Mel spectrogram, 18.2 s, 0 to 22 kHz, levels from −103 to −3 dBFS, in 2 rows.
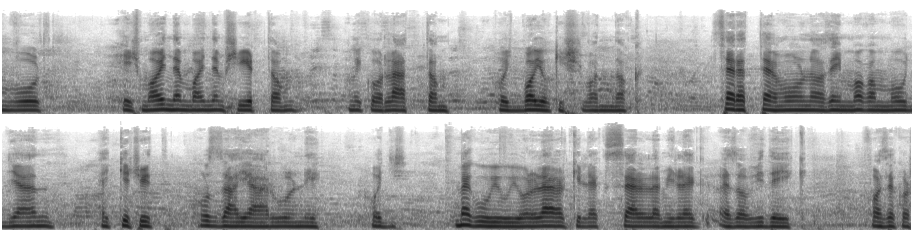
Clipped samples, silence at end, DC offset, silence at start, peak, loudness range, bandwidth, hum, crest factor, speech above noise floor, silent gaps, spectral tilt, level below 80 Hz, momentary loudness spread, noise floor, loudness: under 0.1%; 0 s; under 0.1%; 0 s; -4 dBFS; 3 LU; 13.5 kHz; none; 18 dB; 23 dB; none; -7.5 dB/octave; -50 dBFS; 20 LU; -43 dBFS; -22 LUFS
